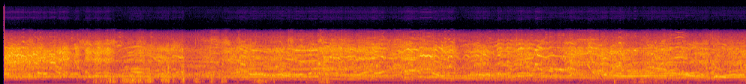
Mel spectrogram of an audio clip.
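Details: At Medveotthon, a chorus of gray wolves howls, with many wavering voices overlapping in long, sliding tones.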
